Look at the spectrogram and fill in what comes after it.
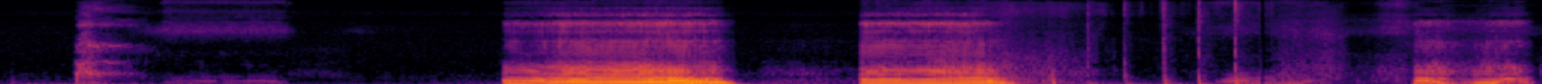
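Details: Husband asleep, loud, rough, rattling snores on breathing in every few seconds with quiet pauses between; heavy snoring.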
